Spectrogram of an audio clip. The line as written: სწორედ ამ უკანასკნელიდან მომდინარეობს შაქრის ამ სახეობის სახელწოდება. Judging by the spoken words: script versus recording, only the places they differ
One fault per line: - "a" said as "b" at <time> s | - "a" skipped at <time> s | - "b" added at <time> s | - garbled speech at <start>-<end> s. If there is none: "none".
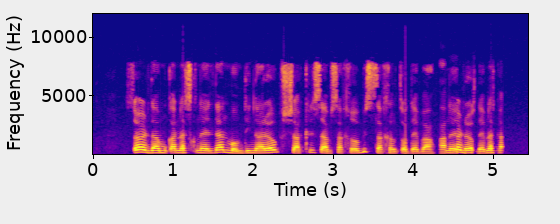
- garbled speech at 4.3-5.1 s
